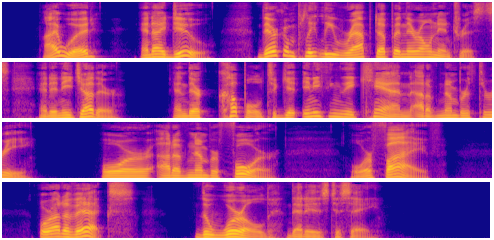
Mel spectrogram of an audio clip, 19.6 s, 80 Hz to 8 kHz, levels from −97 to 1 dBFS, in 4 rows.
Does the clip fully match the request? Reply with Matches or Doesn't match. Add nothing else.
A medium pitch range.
Doesn't match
